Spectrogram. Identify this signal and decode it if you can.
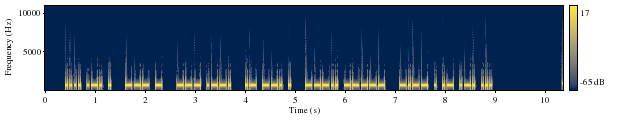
Morse code, heard as a keyed tone, about 28 wpm, 700 Hz. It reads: HRE OT OP AGE 80 YEARS
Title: Common QSO Phrases 28wpm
